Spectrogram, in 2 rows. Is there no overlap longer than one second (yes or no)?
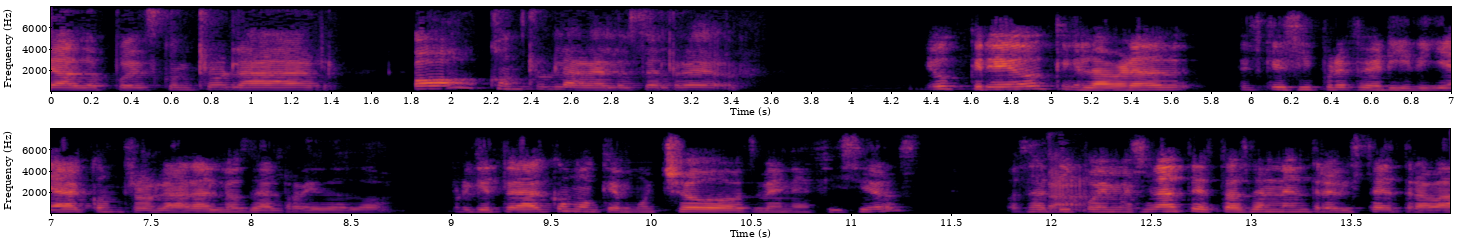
yes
